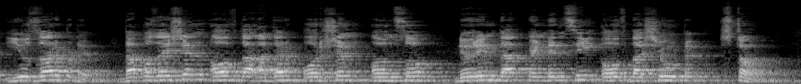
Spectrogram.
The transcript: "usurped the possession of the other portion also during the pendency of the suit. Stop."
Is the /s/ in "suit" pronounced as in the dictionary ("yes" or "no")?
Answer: no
